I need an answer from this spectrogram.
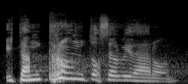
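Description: A pastor preaching with passion, his high voice climbing into loud, fervent cries. A long reverb of a big hall follows every phrase. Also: sing-song, normal speed. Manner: impassioned, building to loud exclamations. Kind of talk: sermon.

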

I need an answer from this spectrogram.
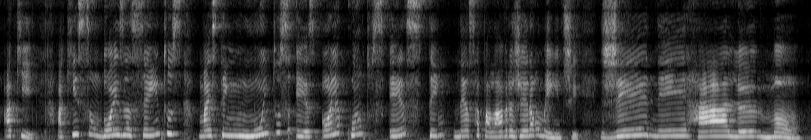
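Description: A Brazilian woman teaching French in a live online lesson, chatty with scattered asides, slowing right down to sound out example words. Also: sits high, lively intonation. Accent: Brazilian Portuguese. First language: Portuguese. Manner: chatty, scatterbrained asides, drawn-out slow word demos.

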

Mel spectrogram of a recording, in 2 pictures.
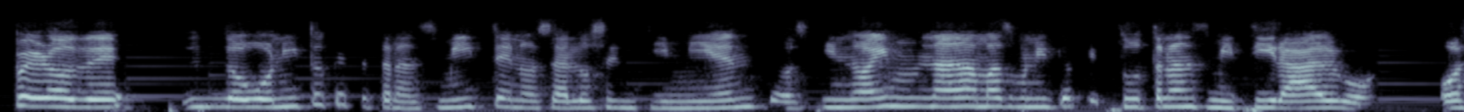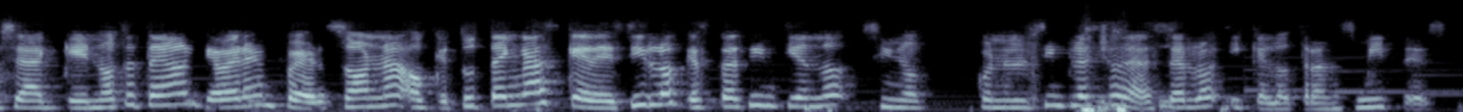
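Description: Young Mexican woman, podcast guest; animated, expressive storyteller. Muffled lo-fi audio with a faint music bed. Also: fairly high pitch, moderate pace. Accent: Mexican Spanish. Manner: animated and expressive, acts out quotes. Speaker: podcast guest, singer and dubber. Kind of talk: casual chat. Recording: dull lo-fi sound, faint music.

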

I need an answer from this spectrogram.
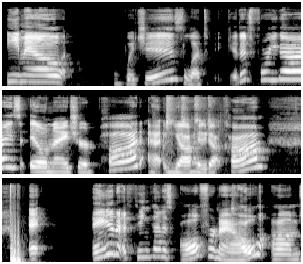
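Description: A woman's voice: high voice, bright, forceful tone. A young woman with a Southern US accent, hosting a casual solo podcast intro in a chatty, rambling, self-deprecating way. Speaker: podcast co-host.

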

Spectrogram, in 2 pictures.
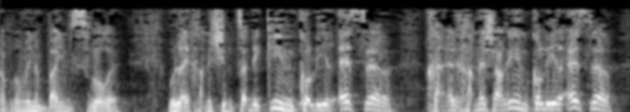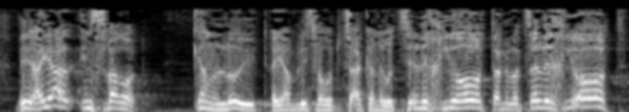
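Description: A man, a rabbi, giving a Torah sermon, rising to loud emphatic peaks and chanting the verses he quotes. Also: mid-range voice, gravelly, a little hiss or hum.

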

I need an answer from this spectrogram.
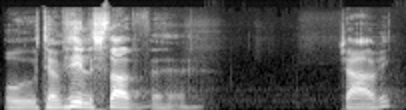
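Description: A man's voice: mid-range voice, a little fast, creaky, darkish tone. A man co-hosting a casual podcast chat, laid-back and joking, with hesitant fillers. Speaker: podcast co-host.

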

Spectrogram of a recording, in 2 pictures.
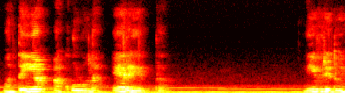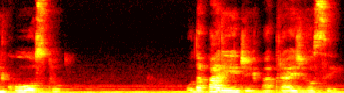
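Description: A woman guiding a meditation, speaking softly and calmly with long pauses. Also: mid-range voice. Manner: slow, soft and calm, with long pauses. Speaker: meditation guide. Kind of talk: guided meditation. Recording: roomy echo with faint music.

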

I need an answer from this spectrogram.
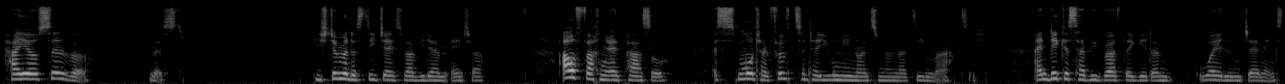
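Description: A woman reading a first-person audiobook narration with a dry, wry delivery. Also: mid-range voice.

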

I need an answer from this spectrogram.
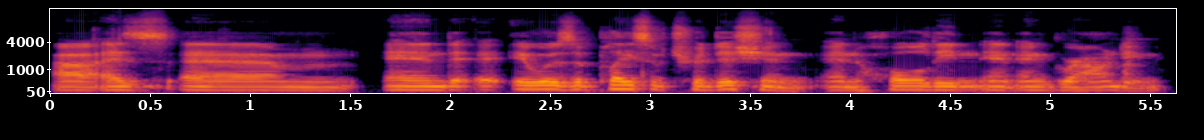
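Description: A young man from Peru speaks in a low voice, a pastor and organizer talking through his thoughts in a casual interview. He goes slowly and carefully, restarting phrases and filling pauses as he reaches for the right words. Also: steady tone. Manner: thoughtful, halting, many restarts and fillers.

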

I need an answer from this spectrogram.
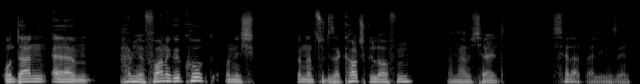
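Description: A man telling his story as a podcast guest in casual, slangy speech, rushed and emotional. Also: on the low side, creaky, warm tone, dry recording, clean studio sound. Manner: slangy, rushed and emotional, addresses the listener as "Bruder".

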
